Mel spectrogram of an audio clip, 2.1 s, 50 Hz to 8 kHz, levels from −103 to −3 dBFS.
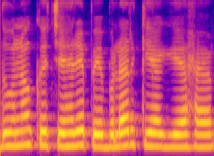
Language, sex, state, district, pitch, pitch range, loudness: Hindi, female, Jharkhand, Garhwa, 250 Hz, 235-265 Hz, -13 LUFS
